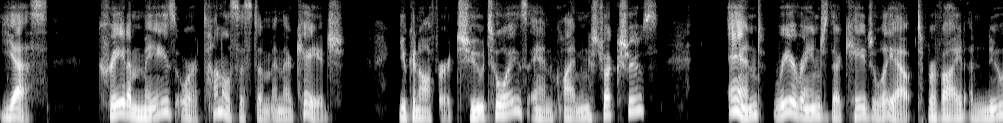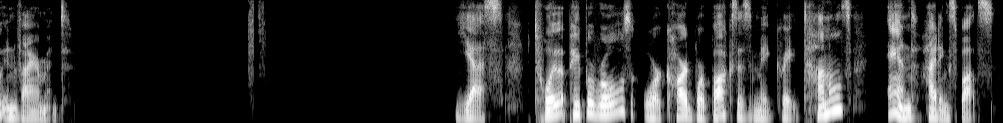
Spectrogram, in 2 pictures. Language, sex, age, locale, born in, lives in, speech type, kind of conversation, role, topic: English, male, 20-24, en-US, United States, United States, read, expert-assistant, expert, How do I provide enrichment for my pet in the winter?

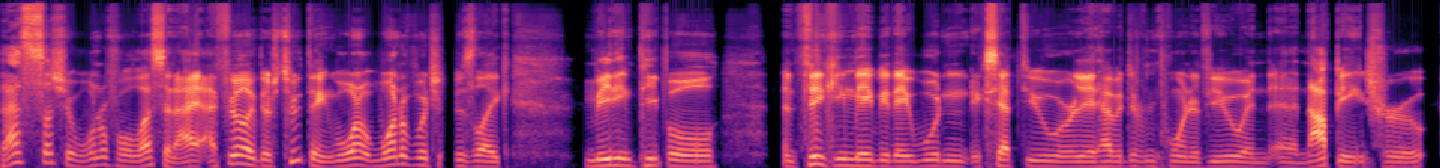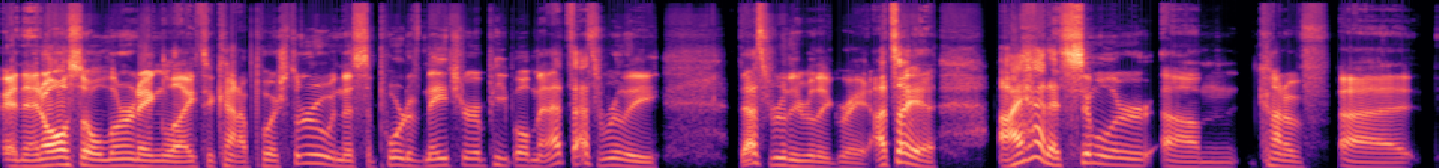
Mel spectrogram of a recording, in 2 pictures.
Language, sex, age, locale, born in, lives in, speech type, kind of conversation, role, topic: English, male, 40-44, en-US, United States, United States, conversation, podcast, host, How have unexpected moments during travel shaped your experiences or outlook?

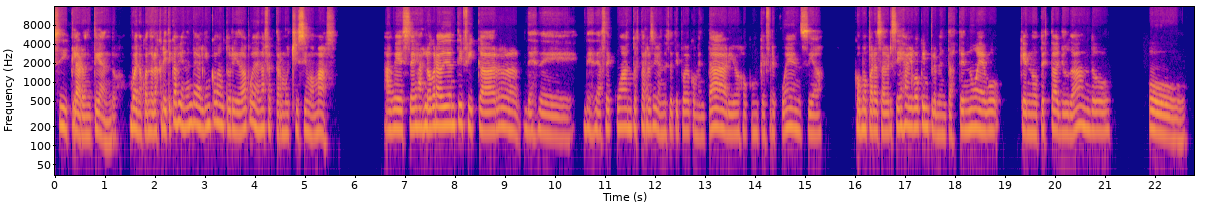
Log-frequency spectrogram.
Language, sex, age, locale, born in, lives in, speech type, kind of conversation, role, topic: Spanish, female, 35-39, es-VE, Venezuela, United States, conversation, advice, advisor, ¿Cómo puedo manejar el bloqueo que siento después de recibir críticas negativas durante mucho tiempo?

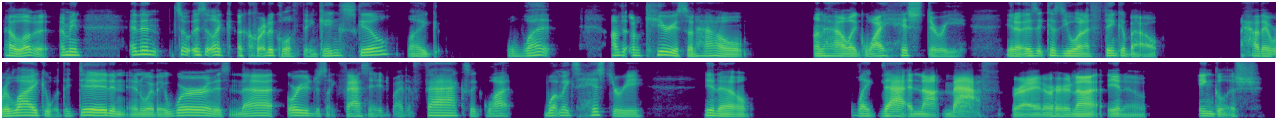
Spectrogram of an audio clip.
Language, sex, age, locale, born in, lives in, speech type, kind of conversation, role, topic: English, male, 18-19, en-US, United States, United States, conversation, podcast, host, How did your favorite school subject influence who you are today?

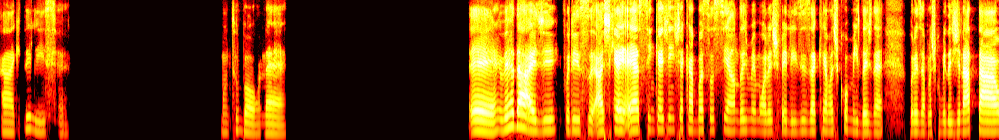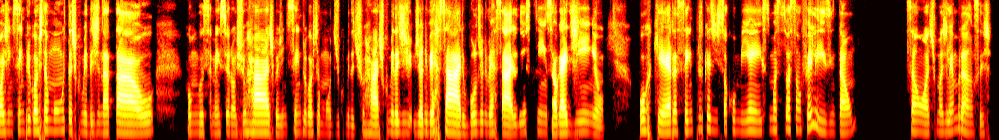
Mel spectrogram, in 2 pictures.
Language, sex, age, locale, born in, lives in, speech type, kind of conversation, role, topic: Portuguese, female, 35-39, pt-BR, Brazil, United States, conversation, unstructured, none, Que comida te lembra a infância e por quê?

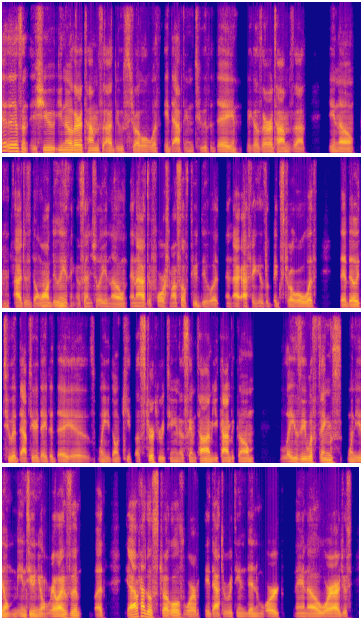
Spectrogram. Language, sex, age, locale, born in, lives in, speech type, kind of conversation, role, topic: English, male, 30-34, en-US, United States, United States, conversation, unstructured, none, Should you stick to a strict morning routine every day, or adapt each morning to changing schedules and demands?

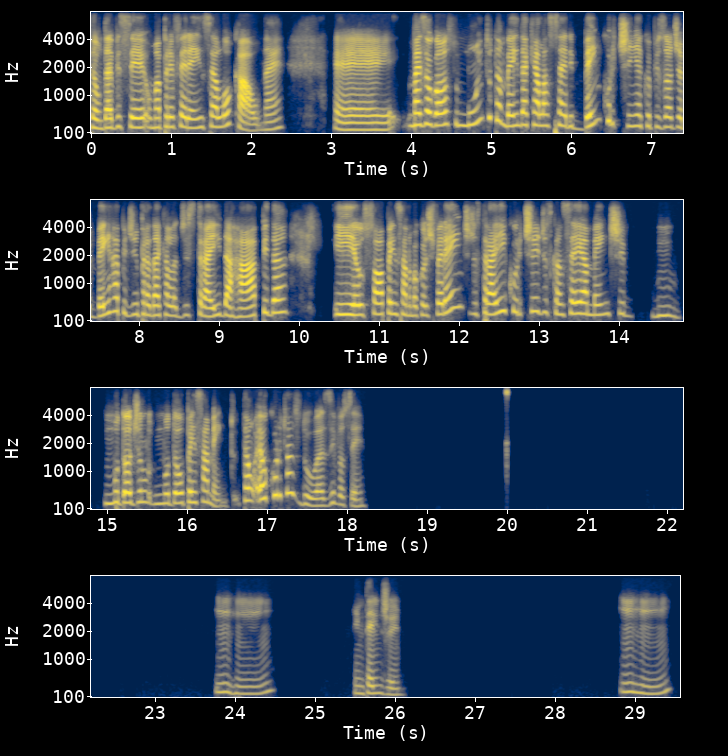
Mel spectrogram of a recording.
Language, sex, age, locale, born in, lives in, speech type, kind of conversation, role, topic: Portuguese, female, 40-44, pt-BR, Brazil, United States, conversation, unstructured, none, Por que as séries de TV são tão populares atualmente?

